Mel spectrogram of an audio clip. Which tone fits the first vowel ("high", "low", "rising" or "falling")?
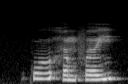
rising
